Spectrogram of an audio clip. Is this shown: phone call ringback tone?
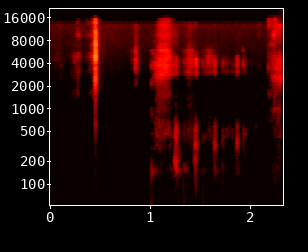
no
